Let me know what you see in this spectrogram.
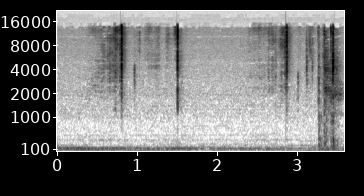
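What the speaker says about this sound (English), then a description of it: "Let me just trim a hair of this off." Scissors trim paper for a handmade card. A few sharp, separate snips over a low background hum, with no speech.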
